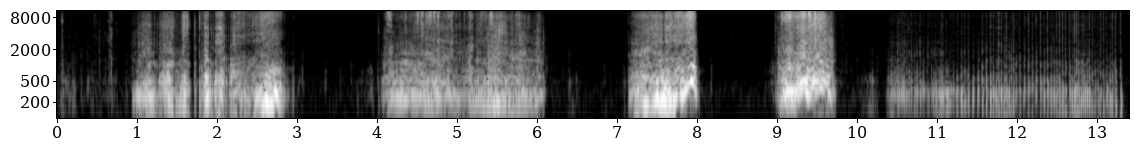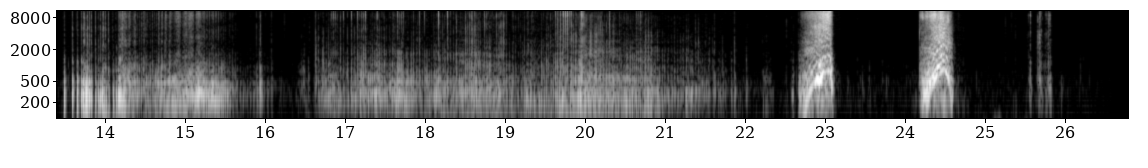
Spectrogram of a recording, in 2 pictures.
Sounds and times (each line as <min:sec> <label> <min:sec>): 0:00.9 zipper 0:02.9
0:04.1 zipper 0:06.1
0:07.2 zipper 0:08.0
0:07.2 buckle 0:08.0
0:09.0 zipper 0:09.8
0:09.0 buckle 0:09.7
0:10.4 zipper 0:16.0
0:16.6 zipper 0:21.8
0:22.6 zipper 0:23.2
0:22.7 buckle 0:23.1
0:24.2 zipper 0:24.7
0:24.2 buckle 0:26.0
0:25.6 zipper 0:25.8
